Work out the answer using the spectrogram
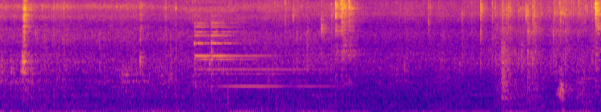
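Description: Diced potatoes and cut yardlong beans frying in hot mustard oil in a steel kadhai: a steady sizzling hiss as the beans are tipped in, with a few sharp clicks of beans and spatula against the pan. A short steady tone sounds about two seconds in.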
